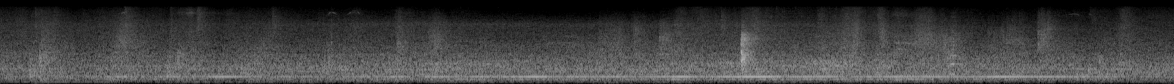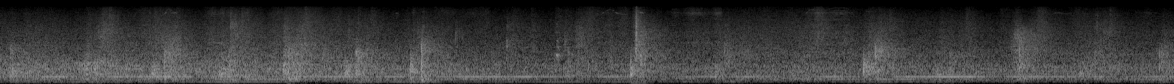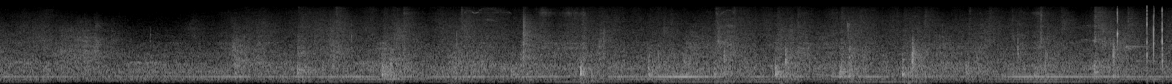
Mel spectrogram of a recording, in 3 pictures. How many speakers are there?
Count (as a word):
zero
